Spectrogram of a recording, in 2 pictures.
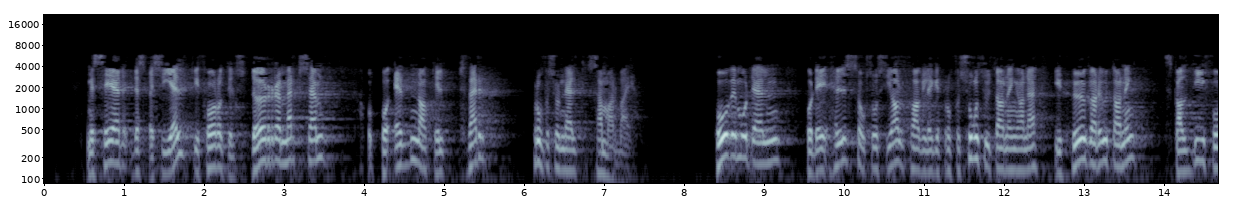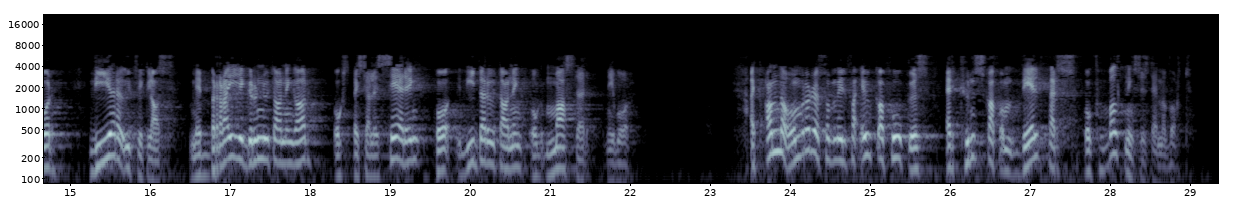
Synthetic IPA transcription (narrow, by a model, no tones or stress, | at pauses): meːseːɾd̪espɛsɪɛlt̪ifɔɾhɔlt̪ʰɪlst̪œɾəmæɾksəmt̪ | pʰoʔɛʋnɑt̪ʰɪlt̪ʰʋæɾ | pʰɾʊfəʃʊnɛlt̪sɑmɑ̰ɾbæ̰ɪ | hoːʋeːmʊd̪ɛln̩fɔɖæɪhɛlsəoːɡsʊsɪɑːlfɑːɡlɛɡəpʰɾʊfəʃuːnsʉːt̪̚d̪ɑnɪŋɑnəiːhøːɡəɾəʉːt̪̚d̪ɑnɪŋ | skɑld̪iːfɔɾ | ʋiːɑɾəʉːt̪ʰʋɪklɑ̰s | meːbɾæɪəɡɾʉnʉːt̪̚d̪ɑnɪŋɑɾʔoːɡspɛsɪɑlɪseːɾɪŋpʰoʋiːd̪ɑɾəʉːt̪̚d̪ɑnɪŋoːɡmɑːst̪ə̰ɾ | nɪ̰ʋo̰ː | ʔæɪt̪ʰɑnɑɔmɾoːd̪əsɔmʋɪlfo̰ːʔɑʉkɑfuːkʉsæːɾkʰʉnskɑːpɔmʋeːlfæɖsoːɡfɔɾʋɑlt̪nɪŋsʏst̪ḛːmə̰ʋɔ̰ɾt̪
